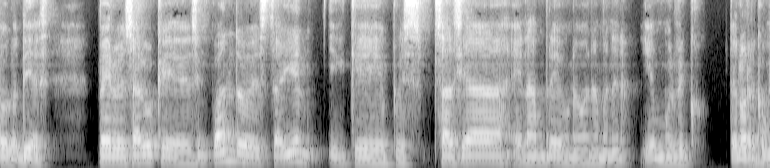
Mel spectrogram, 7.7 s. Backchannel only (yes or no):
no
